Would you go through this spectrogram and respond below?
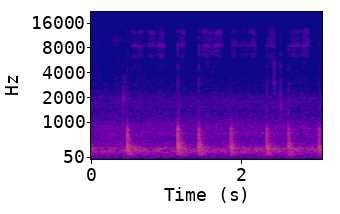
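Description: Chalk or marker strokes on a board during a physics lesson, six or seven short scratchy bursts in an irregular rhythm, close and fairly quiet, with no voices.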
